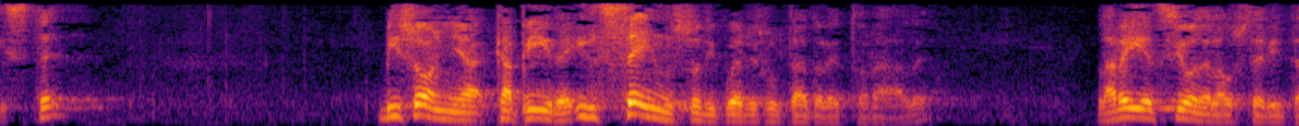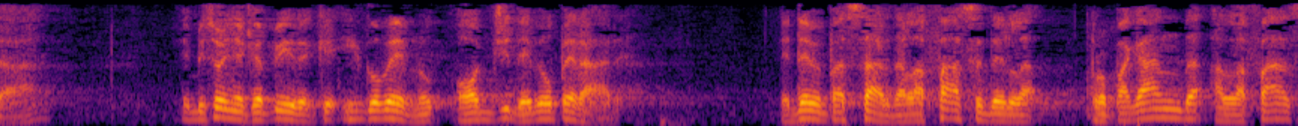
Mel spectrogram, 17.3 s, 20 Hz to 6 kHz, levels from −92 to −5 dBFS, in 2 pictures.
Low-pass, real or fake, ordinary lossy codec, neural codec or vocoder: 5.4 kHz; real; MP3, 24 kbps; none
